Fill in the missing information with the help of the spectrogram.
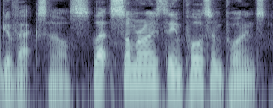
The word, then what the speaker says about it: Gewächshaus: And Gewächshaus is like vex.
